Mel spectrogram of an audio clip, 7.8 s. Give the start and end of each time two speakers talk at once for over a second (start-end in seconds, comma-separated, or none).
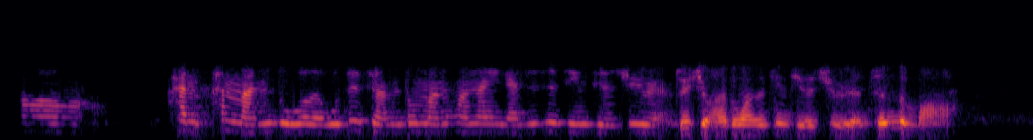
none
